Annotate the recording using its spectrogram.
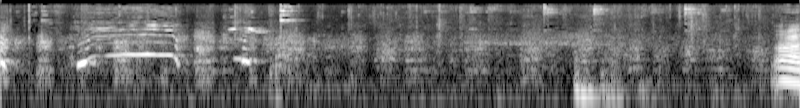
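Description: German Shepherd whining: a short, high, rising-and-falling whine about half a second in and a brief second one just after, followed by a low thump nearly three seconds in.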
